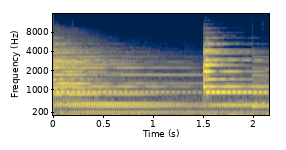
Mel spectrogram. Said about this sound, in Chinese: 所有教堂尖塔上的钟都敲出做礼拜的钟声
